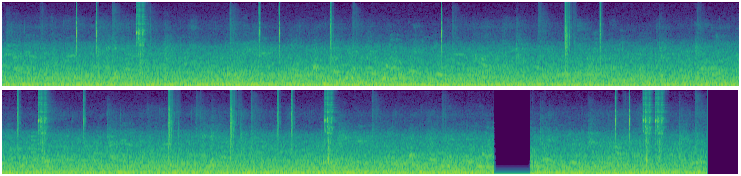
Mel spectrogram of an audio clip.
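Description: Short menu clicks tick again and again.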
